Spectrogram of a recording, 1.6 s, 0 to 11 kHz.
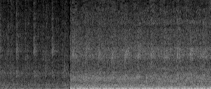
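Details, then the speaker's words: BMW R1150GS boxer engine idling at full operating temperature after an oil change: quick, even, loud tapping from the left cylinder over the idle. Valve clearance is suspected but unconfirmed. "So you can see now, with the engine all the way up to operating temperature, how loud that ticking noise is."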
